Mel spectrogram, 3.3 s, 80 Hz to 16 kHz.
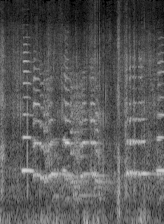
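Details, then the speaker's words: Motion Formula electric bike after a year of use: front and rear disc brakes give repeated high squeals near 900 Hz on each application, even with light pressure and louder at higher speed. The worn pads were then replaced. "Bạn có thể nghe thấy chúng bắt đầu kêu cót két ngay cả khi chỉ nhấn nhẹ và ở tốc độ cao hơn, tiếng kêu sẽ càng to hơn."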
